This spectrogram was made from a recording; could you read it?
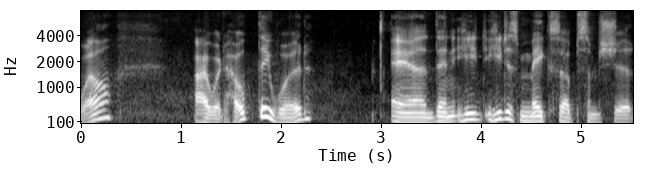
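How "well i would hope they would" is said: condescending, talking down, still polite on top. Retelling own reply to an officer: imitating own condescending tone. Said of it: "a condescending kind of tone".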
